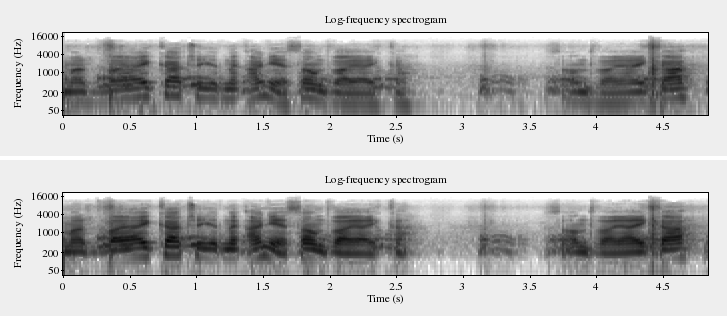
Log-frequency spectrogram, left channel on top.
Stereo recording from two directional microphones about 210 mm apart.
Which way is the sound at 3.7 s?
35° right (ahead or behind).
